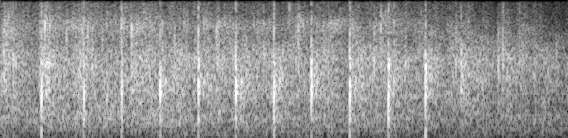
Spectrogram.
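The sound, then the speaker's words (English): An audience applauds three panelists steadily, with many overlapping claps and a few sharper ones standing out in an irregular patter, moderately loud and with no voices. “I think all three of our panelists deserve a big round of applause.”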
